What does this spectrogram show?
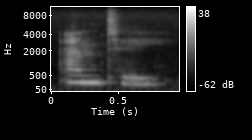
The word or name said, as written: anti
